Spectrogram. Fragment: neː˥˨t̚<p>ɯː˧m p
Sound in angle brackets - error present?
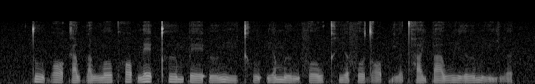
yes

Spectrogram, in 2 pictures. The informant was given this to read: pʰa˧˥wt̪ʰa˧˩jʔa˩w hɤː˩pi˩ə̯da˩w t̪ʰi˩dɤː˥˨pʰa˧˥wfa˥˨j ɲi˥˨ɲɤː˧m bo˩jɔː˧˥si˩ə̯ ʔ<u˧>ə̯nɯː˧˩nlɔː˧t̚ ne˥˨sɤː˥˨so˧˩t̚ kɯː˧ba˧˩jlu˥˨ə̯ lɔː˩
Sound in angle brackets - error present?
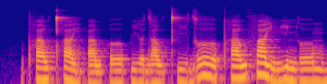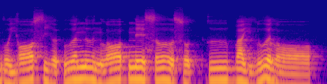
no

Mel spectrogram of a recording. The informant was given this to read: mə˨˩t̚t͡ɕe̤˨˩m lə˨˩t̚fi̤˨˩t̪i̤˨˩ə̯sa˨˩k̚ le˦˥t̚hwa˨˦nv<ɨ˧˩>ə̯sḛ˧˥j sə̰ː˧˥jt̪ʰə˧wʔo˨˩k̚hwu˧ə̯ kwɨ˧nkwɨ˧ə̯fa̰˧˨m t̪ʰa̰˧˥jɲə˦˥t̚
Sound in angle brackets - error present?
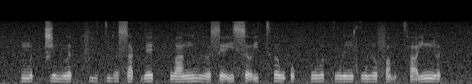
no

